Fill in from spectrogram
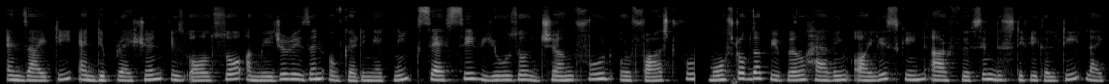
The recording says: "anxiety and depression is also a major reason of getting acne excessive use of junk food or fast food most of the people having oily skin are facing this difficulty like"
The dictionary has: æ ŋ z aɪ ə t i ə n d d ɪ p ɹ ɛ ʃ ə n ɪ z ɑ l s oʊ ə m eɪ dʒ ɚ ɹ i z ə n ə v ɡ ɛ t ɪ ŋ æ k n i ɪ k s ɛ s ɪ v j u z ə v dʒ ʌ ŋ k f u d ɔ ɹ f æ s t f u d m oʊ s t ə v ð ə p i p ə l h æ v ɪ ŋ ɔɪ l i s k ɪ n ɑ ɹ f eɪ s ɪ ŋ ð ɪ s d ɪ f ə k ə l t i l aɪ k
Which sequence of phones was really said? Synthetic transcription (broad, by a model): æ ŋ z aɪ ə t i ə n d d ɪ p ɹ ɛ ʃ ə n ɪ z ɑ l s oʊ ə m eɪ dʒ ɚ ɹ i z ə n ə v ɡ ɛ t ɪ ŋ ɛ n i k s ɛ s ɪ v j u z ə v dʒ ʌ ŋ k f u d ɔ ɹ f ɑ s t f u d m oʊ s t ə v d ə p i p ə l h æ v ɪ ŋ ɔɪ l i s k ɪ n ɑ ɹ f eɪ s ɪ ŋ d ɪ s d ɪ f ə k ə l t i l aɪ k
